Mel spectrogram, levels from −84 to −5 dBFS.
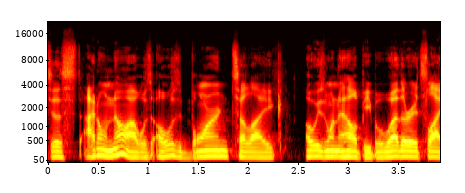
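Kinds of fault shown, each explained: No technical faults can be heard in this recording.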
